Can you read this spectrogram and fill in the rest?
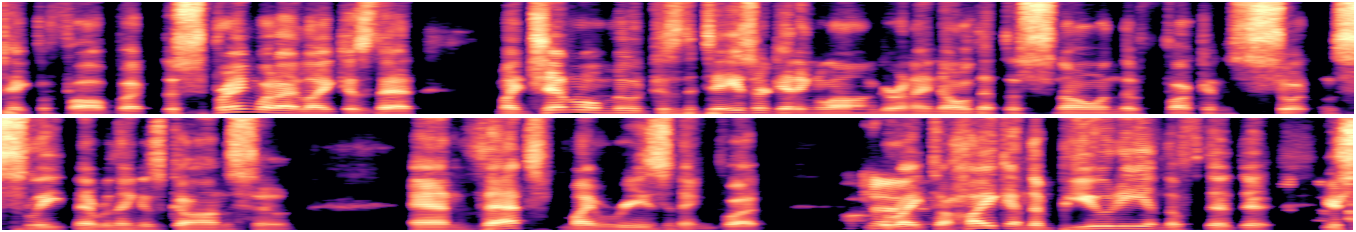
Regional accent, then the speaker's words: Atlantic Canada, Canada; we're from Atlantic Canada.

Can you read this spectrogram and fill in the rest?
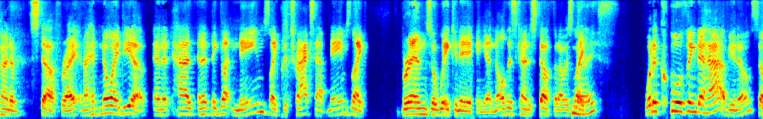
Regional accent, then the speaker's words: Toronto, Ontario, Canada; moved away as an adult; now in United States; I grew up in Toronto. I mean, I guess I grew up in a suburb of Toronto called Etobicoke

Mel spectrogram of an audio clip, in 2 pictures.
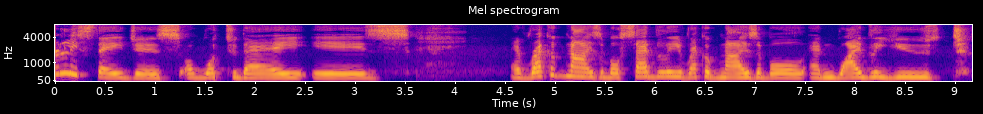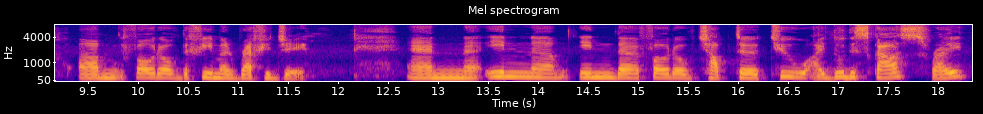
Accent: Sicily, Italy; now in United States; I'm also from Sicily

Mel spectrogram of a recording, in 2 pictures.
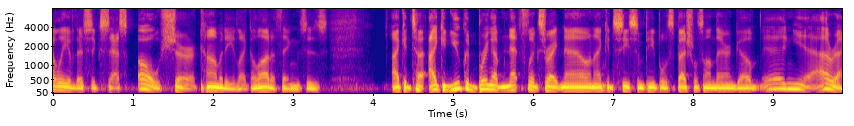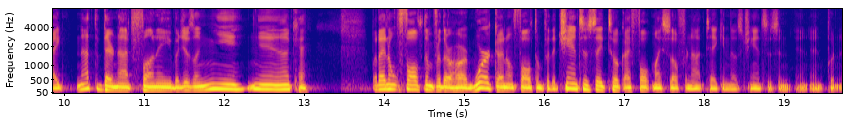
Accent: Arroyo Grande, California, United States; my hometown, Arroyo Grande, California

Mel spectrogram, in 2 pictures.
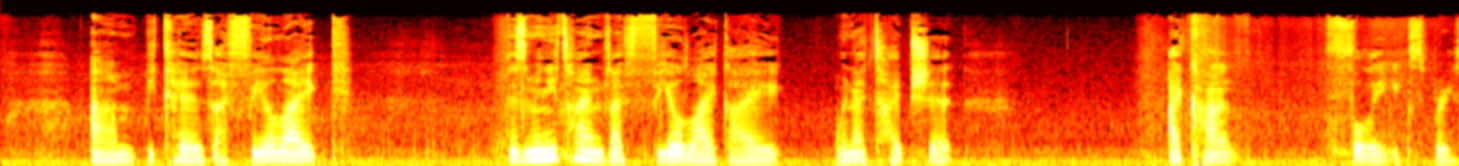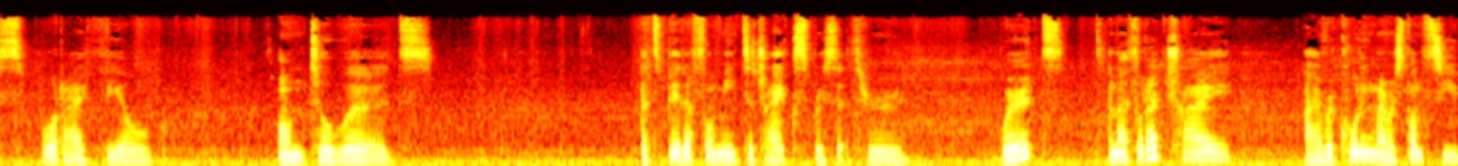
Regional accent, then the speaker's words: Auckland, New Zealand; I grew up in Auckland, GR, Glen Innes

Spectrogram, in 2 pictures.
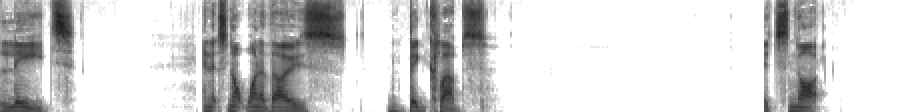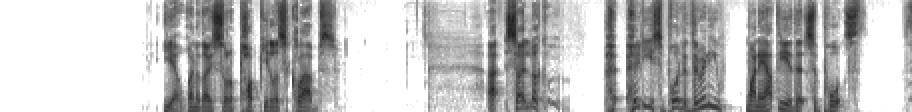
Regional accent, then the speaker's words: Auckland, New Zealand; also born or lived in North Shore; I grew up in Auckland. I'm an Auckland rugby fan. I spent a lot of time living on the North Shore

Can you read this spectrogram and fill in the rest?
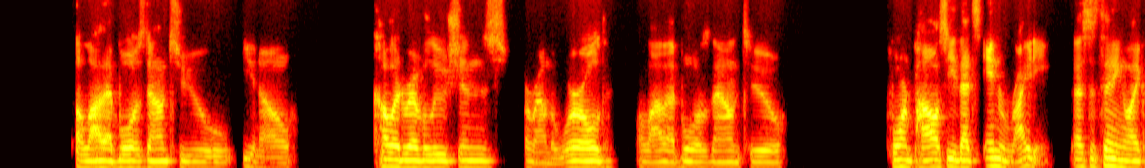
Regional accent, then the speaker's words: United States; I'm an American. I'm not a Ukrainian. I'm not a Russian.

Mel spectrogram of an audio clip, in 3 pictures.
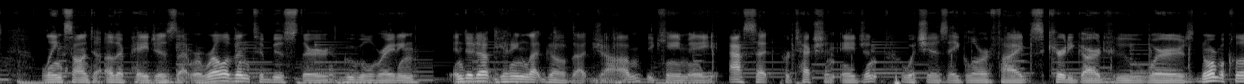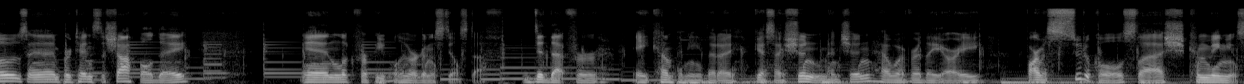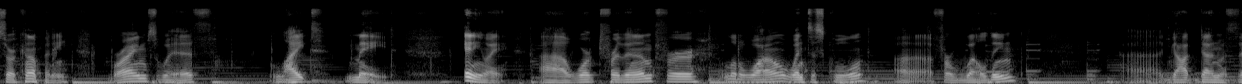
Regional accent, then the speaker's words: Moscow, Idaho, United States; I live in Idaho. I was born and raised here in Idaho. Born in Moscow

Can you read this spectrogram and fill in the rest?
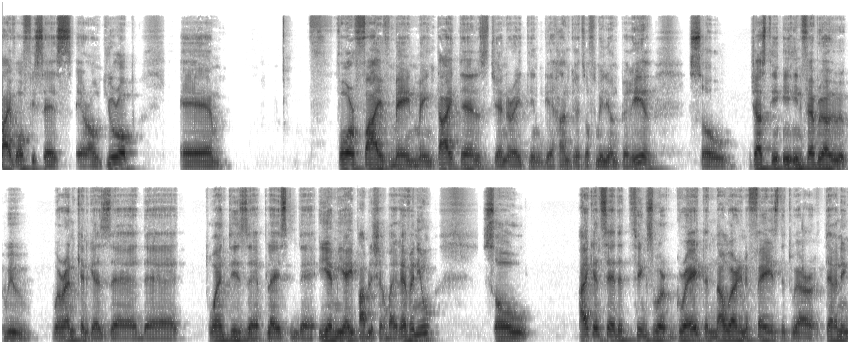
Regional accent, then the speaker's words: Israel; moved away; I'm from Israel originally

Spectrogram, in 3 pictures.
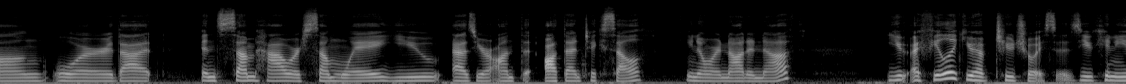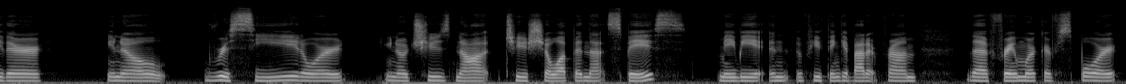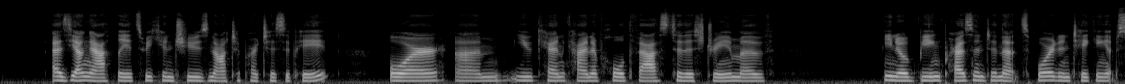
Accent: United States; an ethnic minority growing up in the United States

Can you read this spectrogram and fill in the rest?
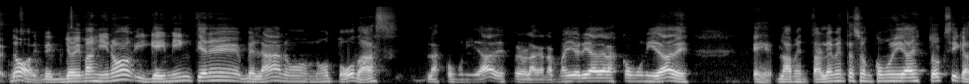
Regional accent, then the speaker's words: Puerto Rico; somos puertorriqueños

